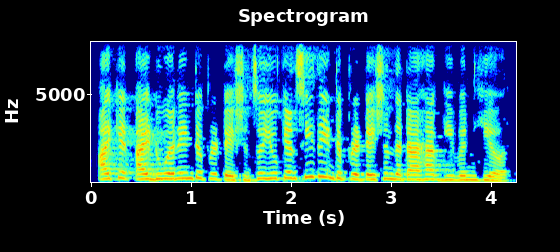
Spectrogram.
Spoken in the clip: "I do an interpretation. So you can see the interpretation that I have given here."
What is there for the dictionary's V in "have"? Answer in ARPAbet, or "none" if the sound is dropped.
V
